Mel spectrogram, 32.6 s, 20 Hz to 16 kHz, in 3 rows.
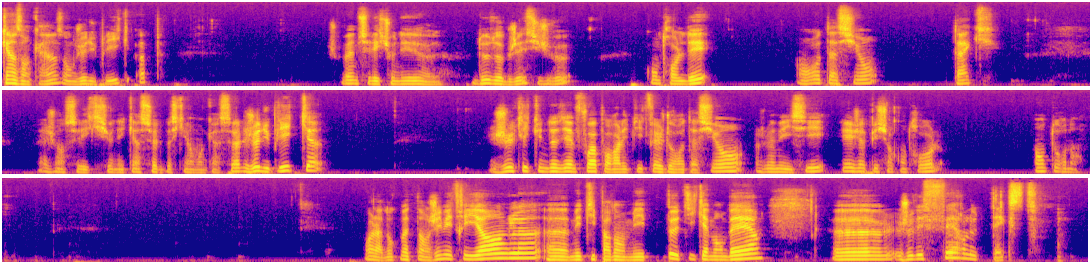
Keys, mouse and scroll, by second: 1.0 ctrl+d, 1.7-2.9 ctrl+drag, 5.2 shift+click, 6.6 ctrl+d, 7.8-9.7 drag, 9.8 ctrl+middle click, 10.4 ctrl+click, 11.8 click, 12.4 middle click, 13.4 ctrl+d, 15.4 click, 18.7-22.1 drag, 22.1 ctrl+middle click, 23.8 middle click, 27.9 middle click, 29.3 middle click.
